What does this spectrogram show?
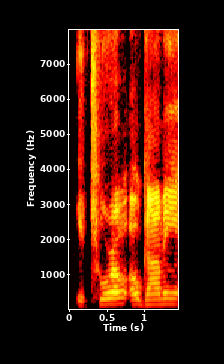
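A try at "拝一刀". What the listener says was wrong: Itu, no R. Itu Ogami and Daigoro Ogami.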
